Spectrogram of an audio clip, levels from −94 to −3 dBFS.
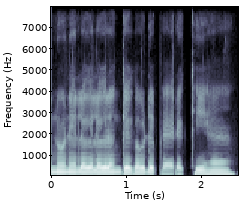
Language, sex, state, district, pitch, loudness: Hindi, male, Uttar Pradesh, Shamli, 110 Hz, -15 LUFS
